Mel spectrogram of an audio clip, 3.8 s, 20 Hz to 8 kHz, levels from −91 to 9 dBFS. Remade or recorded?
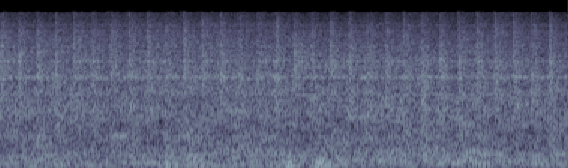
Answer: remade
